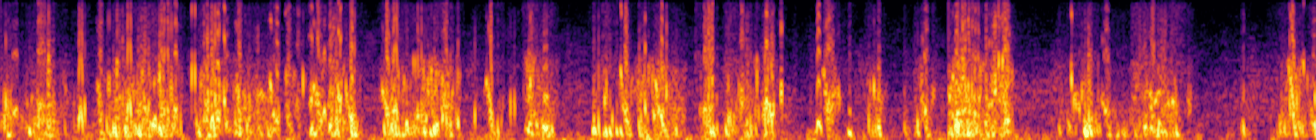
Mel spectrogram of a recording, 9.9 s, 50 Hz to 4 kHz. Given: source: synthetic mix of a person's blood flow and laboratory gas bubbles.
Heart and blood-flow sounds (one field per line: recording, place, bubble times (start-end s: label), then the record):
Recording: Doppler ultrasound of blood flow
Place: subclavian vein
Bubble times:
0.00-0.67 s: bubbles
0.70-2.10 s: bubbles
2.12-2.77 s: bubbles
2.83-3.48 s: bubbles
3.52-4.20 s: bubbles
4.40-5.15 s: bubbles
5.21-5.90 s: bubbles
6.09-6.42 s: bubbles
6.47-6.66 s: bubbles
6.76-7.02 s: bubbles
7.10-7.63 s: bubbles
7.92-8.96 s: bubbles
9.29-9.40 s: bubbles
9.49-9.88 s: bubbles
From the record:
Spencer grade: 4 (maximum detectable bubble signal sounding continuously throughout systole and diastole of every cardiac period, and overriding the amplitude of the normal cardiac signals)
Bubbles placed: anywhere in the cardiac cycle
